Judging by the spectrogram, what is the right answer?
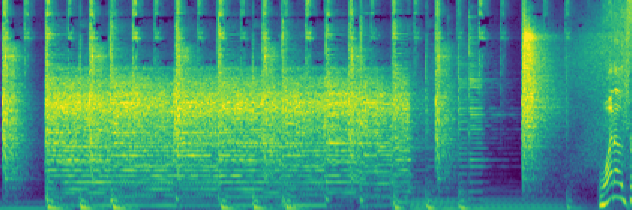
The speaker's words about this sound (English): FM sounds like this.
